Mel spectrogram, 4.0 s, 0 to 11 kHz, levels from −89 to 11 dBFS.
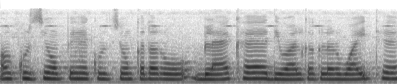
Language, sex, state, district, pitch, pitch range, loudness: Hindi, female, Maharashtra, Mumbai Suburban, 215 Hz, 205-225 Hz, -13 LUFS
